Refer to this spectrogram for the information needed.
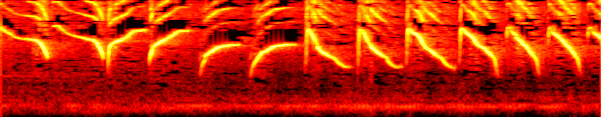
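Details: Canary song meant to stimulate lazy canaries to sing: loud, clear whistled notes sweeping down then up, repeated rapidly in a steady rolling series with a faint low hum beneath.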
